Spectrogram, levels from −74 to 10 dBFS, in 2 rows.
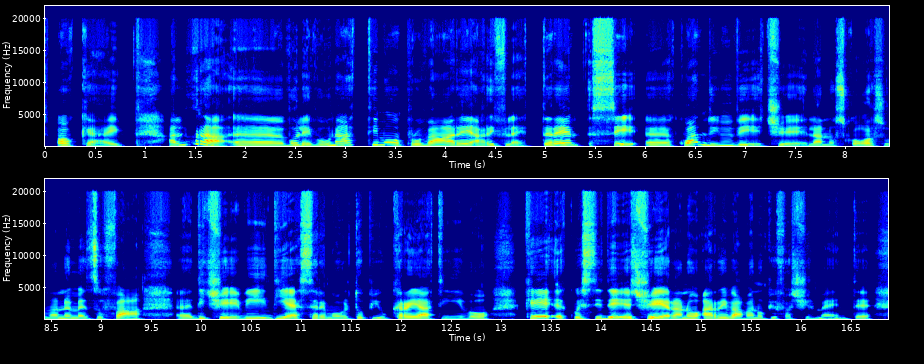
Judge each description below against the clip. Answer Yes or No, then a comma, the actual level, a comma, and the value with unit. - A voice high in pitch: Yes, high, 195 Hz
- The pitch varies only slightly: No, wide, 6.0 semitones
